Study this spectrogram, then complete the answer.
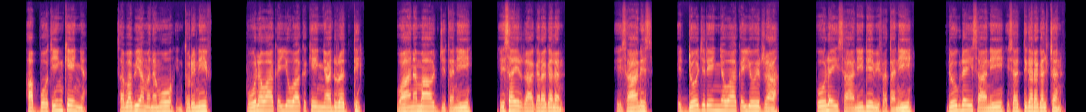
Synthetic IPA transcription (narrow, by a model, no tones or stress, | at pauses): ʔɐbːo̞ːt̪iːŋke̞ːɲːɐ | sɐbɐbiːɐmɐnɐmoːɦɪnt̪ʊɾɪniːf | fuːlɐwaːkʼɐjːowaːkʼɐke̞ːɲːaːd̪ʊɾɐt̪ːɪ | waːnɐmaːhɔd͡ʒːɛt̪ɐniː | ɪsɐɪrːaːɡɐɾɐɡɐlɐn | ʔɪsaːnɪs | ʔɪd̪ːo̞ːd͡ʒɪɾe̞ːɲːɐwaːkʼɐjːoːɪrːaː | fuːlɐɪsaːniːd̪e̞ːbɪfɐt̪ɐniː | d̪ːʊɡd̪ɐɪsaːniːɪsɐt̪ːɪɡɐɾɐɡɐlt͡ʃɐn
